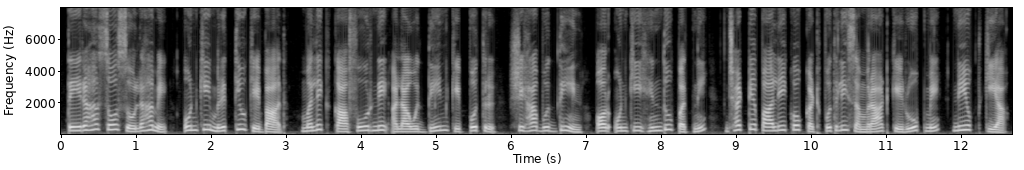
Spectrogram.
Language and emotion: Hindi, neutral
